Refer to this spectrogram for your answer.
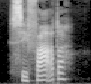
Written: sefarder

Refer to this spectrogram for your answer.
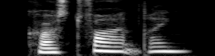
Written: kostforandring

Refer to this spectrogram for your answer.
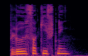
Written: blodforgiftning

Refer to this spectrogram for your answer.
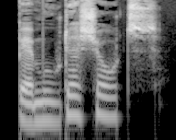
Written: bermudashorts

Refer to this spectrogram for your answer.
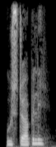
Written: ustoppelig

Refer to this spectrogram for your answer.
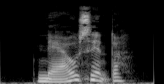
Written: nervecenter

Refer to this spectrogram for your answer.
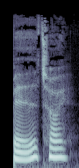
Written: badetøj

